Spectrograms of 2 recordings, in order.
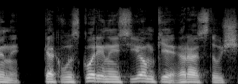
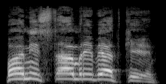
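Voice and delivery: high-pitched rallying yell; yelling orders; 12 semitones higher than usual. A narrator's reading. Pirate mayor sends crew to their posts, high yell. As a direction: call the crew to action, pitched way up. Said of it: "заорал пиратский мэр".

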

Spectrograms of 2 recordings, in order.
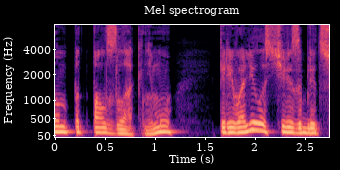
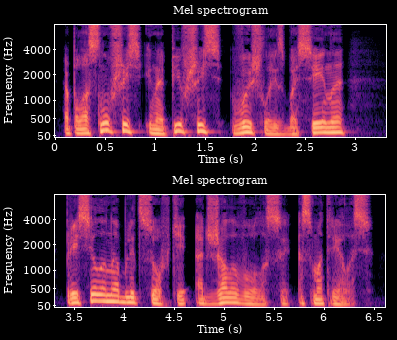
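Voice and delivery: usual speaking voice

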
